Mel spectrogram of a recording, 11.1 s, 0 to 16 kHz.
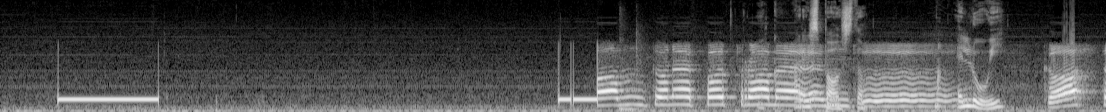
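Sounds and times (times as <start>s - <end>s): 
telephone ringback tone: 0.6s - 1.6s
speech: 6.0s - 11.0s.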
